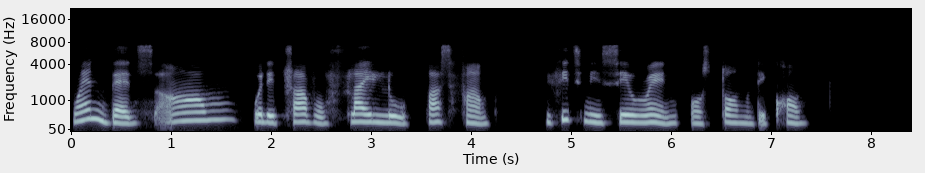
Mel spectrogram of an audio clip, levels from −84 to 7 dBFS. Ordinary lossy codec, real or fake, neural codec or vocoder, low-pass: none; fake; autoencoder, 48 kHz, 32 numbers a frame, DAC-VAE, trained on Japanese speech; 7.2 kHz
